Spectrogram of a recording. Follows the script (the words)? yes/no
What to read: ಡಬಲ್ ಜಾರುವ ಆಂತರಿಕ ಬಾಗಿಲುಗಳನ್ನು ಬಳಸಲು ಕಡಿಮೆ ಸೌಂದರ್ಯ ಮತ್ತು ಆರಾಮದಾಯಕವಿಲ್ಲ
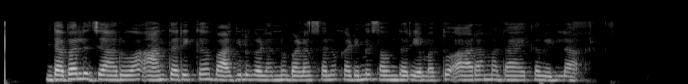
yes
